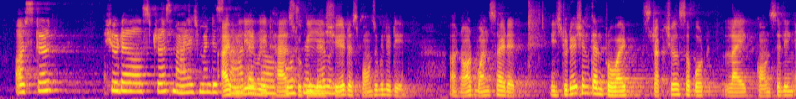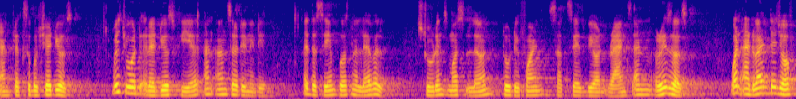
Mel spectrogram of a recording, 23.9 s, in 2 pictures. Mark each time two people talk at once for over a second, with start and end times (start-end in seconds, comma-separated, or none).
3.3-5.1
